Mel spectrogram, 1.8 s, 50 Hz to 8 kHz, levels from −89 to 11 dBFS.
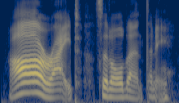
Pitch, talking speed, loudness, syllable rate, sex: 190 Hz, 165 wpm, -16 LUFS, 4.8 syllables/s, female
